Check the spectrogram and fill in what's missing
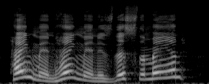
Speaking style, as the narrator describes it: we cried again

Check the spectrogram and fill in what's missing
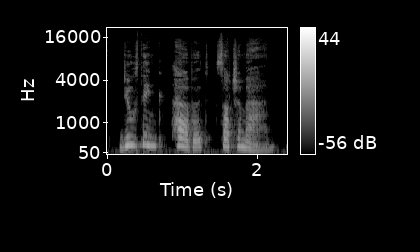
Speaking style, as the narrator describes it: Mildred asked

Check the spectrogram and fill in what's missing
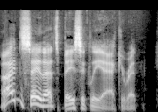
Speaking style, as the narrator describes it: he chuckled

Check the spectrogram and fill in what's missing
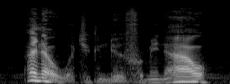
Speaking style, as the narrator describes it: he said in a dark, condescending tone

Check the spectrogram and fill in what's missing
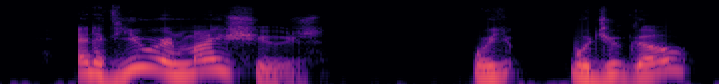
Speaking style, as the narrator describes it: I stammered

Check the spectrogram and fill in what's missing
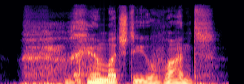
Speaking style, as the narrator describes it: he asked in a weak voice

